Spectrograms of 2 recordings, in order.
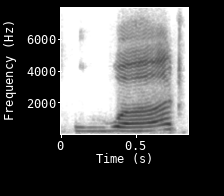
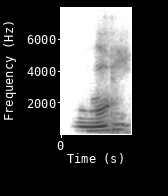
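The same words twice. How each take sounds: First: The R sound after the vowel is silent. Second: The R sound after the vowel is pronounced. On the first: The speaker calls it right. "The R sound should always be silent when it comes after vowel" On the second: The speaker calls it wrong. "not word"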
